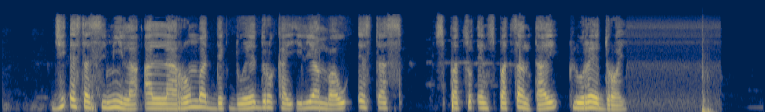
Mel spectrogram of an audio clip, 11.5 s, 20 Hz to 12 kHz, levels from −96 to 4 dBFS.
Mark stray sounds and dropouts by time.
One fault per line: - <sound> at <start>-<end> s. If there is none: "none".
- thud at 10.5-10.8 s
